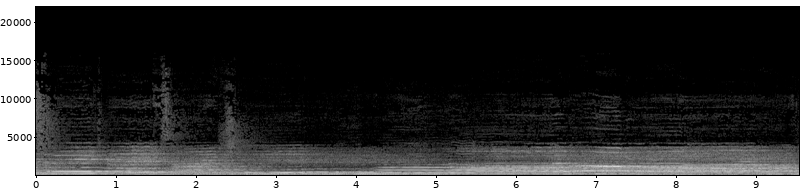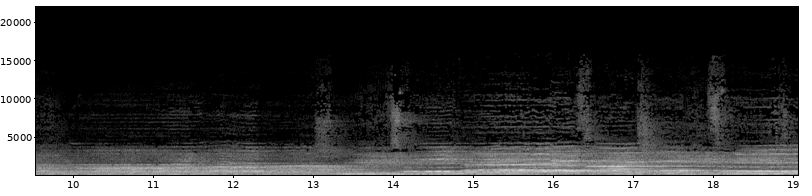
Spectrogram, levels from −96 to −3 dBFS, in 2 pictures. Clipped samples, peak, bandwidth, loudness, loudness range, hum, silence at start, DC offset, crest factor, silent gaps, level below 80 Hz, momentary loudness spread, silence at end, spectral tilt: under 0.1%; -14 dBFS; 12 kHz; -30 LUFS; 7 LU; none; 0 s; under 0.1%; 16 dB; none; -62 dBFS; 10 LU; 0 s; -6 dB/octave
